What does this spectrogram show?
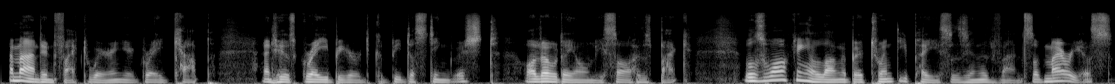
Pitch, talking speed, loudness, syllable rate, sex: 115 Hz, 165 wpm, -21 LUFS, 4.7 syllables/s, male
